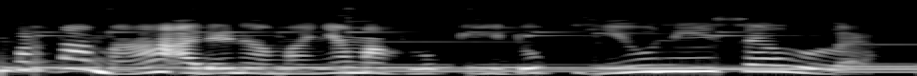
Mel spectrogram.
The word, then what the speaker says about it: uniseluler: ada namanya makhluk hidup uniseluler jadi ini bacanya Yunia yaitu makhluk hidup yang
